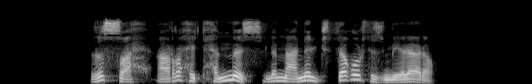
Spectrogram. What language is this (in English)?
Kabyle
